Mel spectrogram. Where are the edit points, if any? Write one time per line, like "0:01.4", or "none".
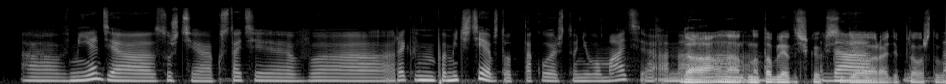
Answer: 0:02.2
0:04.9
0:07.4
